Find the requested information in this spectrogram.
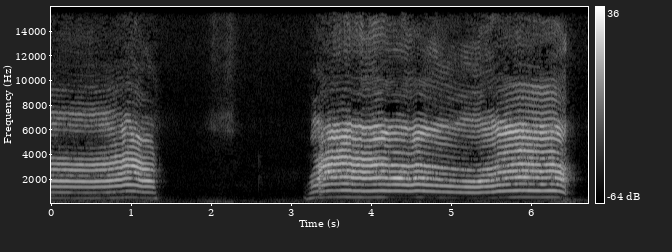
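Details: House cat giving a short meow followed, after a pause, by a long, loud, sustained meow over three seconds that starts with an upward slide and holds a steady tone, over a low hum.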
